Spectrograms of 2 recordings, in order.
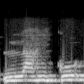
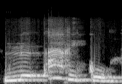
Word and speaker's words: haricot: On ne dit pas l'haricot, on dit le haricot parce que la consonne H devant ce mot est aspirée. Donc elle est bien présente dans la prononciation de ce mot. On dira pas l'haricot. Dites désormais le haricot. Et même quand il faut mettre l'article au pluriel, la présence de cette consonne aspirée bloque la liaison.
